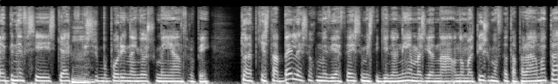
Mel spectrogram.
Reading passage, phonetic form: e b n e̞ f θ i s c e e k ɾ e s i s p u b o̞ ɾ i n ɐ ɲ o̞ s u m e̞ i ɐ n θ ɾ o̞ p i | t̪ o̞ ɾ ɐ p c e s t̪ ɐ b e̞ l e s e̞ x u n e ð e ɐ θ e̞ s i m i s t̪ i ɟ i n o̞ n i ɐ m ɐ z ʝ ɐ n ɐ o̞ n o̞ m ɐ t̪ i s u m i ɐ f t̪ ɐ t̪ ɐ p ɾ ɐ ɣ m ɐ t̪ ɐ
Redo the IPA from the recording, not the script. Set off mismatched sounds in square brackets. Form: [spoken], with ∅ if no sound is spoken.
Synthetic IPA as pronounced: e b n e̞ f [s] i s c e e k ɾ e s i s p u b o̞ ɾ i n ɐ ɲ o̞ s u m e̞ i ɐ n θ ɾ o̞ p i | t̪ o̞ ɾ ɐ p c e s t̪ ɐ b e̞ l e s e̞ x u [m] e ð [i] ɐ θ e̞ s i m i s t̪ i ɟ i n o̞ n i ɐ m ɐ z ʝ ɐ n ɐ o̞ n o̞ m ɐ t̪ i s u m [e] ɐ f t̪ ɐ t̪ ɐ p ɾ ɐ ɣ m ɐ t̪ ɐ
